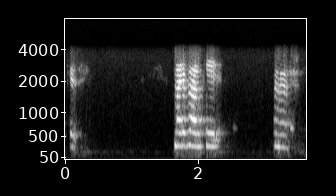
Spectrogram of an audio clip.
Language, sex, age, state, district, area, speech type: Telugu, female, 30-45, Andhra Pradesh, Visakhapatnam, urban, conversation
